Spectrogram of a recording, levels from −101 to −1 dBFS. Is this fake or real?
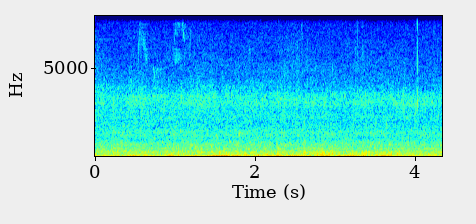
real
